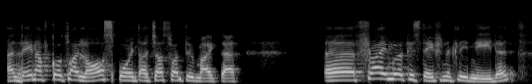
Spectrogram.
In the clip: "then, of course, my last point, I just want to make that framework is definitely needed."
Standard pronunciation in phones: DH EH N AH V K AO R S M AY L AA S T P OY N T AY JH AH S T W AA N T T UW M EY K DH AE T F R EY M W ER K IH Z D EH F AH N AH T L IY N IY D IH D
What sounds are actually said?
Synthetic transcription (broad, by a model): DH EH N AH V K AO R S M AY L AA S T P OY N T AY JH AH S T W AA N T T UW M EY K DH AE T F R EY M W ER K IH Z D EH F AH N AH T L IY N IY D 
